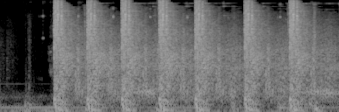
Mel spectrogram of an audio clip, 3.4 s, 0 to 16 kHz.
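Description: A rapid series of loud gunshots in Half-Life 2: Episode Two mod Aberration, about eight evenly spaced blasts with short decaying tails, firing in a steady rhythm after a brief quiet start.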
